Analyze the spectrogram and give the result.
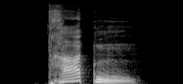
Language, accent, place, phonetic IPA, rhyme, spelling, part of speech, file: German, Germany, Berlin, [tʁaːtn̩], -aːtn̩, traten, verb, De-traten.ogg
- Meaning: first/third-person plural preterite of treten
